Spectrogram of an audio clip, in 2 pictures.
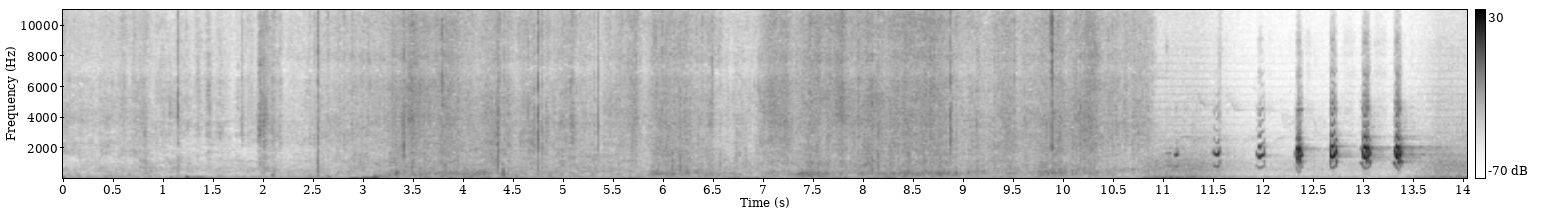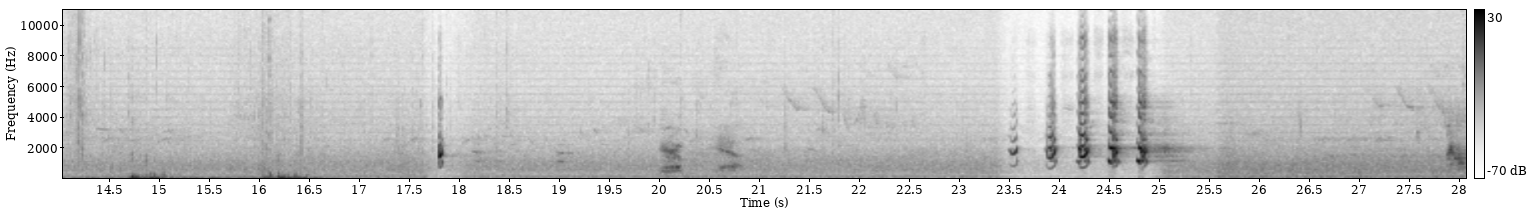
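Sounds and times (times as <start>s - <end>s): turkey yelps: 11.0s - 13.7s, 23.5s - 25.3s.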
